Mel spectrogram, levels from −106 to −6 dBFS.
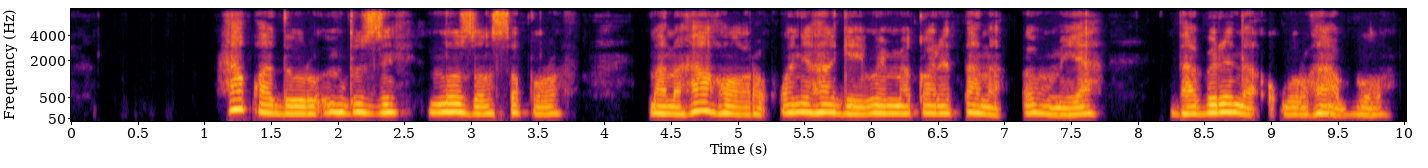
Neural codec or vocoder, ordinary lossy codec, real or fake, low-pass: codec, 16 kHz, 4.8 kbps, FACodec; none; fake; 7.2 kHz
